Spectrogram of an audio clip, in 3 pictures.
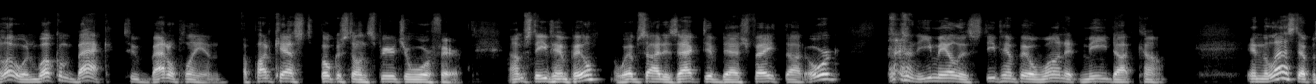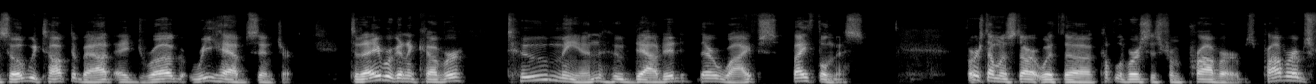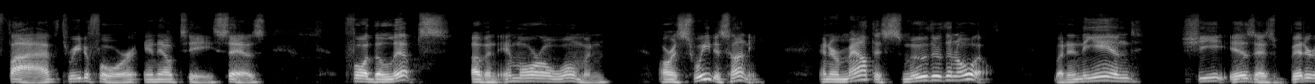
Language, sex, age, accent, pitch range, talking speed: English, male, 50-69, American, 105-135 Hz, 145 wpm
